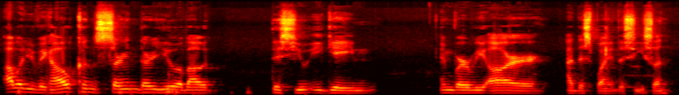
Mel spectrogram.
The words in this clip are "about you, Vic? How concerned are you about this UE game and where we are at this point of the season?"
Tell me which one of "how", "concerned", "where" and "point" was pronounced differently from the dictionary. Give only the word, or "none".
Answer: point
